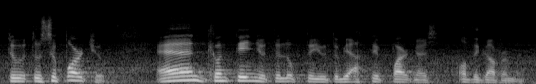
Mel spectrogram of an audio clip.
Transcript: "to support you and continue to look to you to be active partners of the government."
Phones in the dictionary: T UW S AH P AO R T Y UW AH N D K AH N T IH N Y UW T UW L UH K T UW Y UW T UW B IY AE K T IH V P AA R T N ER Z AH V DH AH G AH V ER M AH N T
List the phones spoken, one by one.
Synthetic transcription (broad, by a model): T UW S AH P AO R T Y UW AH N D K AH N T IH N Y UW T UW L UH K T UW Y UW T UW B IY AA K T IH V P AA R T N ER S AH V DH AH G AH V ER M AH N T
